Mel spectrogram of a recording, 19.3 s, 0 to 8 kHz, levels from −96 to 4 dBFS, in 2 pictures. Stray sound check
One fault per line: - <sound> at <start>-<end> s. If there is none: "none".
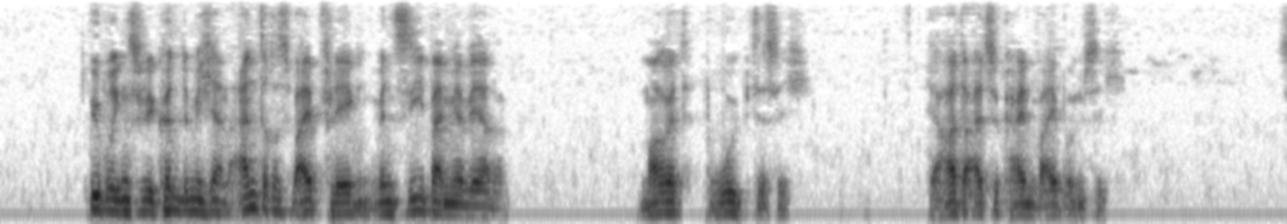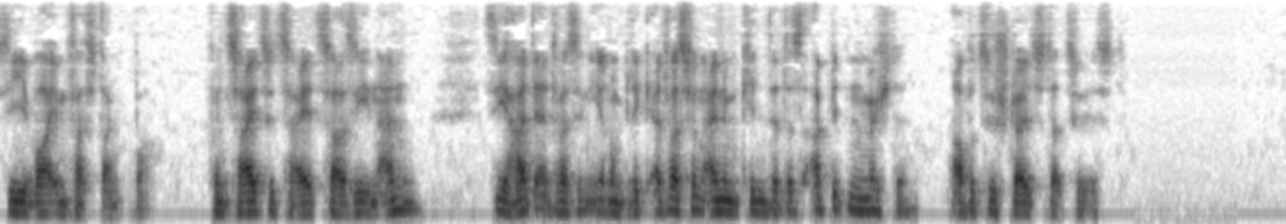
none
